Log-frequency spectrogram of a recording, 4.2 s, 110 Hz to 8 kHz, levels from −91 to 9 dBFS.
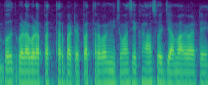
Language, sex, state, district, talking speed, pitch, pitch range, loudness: Bhojpuri, male, Uttar Pradesh, Gorakhpur, 170 wpm, 110 Hz, 110-115 Hz, -18 LUFS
